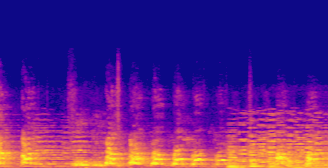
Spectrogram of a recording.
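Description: A dog barking repeatedly over background music with sustained notes; a deeper bass line comes into the music about three seconds in.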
